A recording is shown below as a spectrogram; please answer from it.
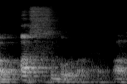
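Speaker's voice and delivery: अस with no vowel after the स; half s. Shown as a demonstration. Teacher shows the class how अस ends on a bare स. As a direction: stop on the स in अस. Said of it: "यहां हमने असा नहीं बोला".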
